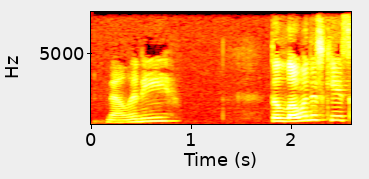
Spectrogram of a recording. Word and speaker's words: Melanie: Once again, the first name has stress on the first syllable, but the high comes at the end. Melanie.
